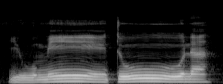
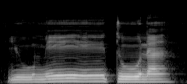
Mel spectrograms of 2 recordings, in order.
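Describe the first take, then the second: No difference in how they are said.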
